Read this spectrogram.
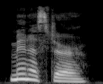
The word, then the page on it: minister: [mínəstər]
